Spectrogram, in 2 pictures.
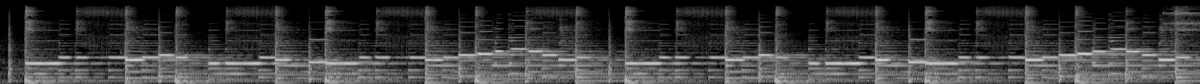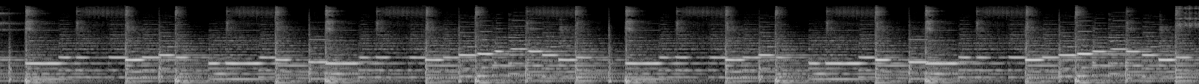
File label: Celtic Music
